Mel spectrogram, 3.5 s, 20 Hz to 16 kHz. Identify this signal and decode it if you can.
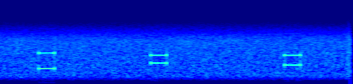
DTMF, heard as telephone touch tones, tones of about 160 ms, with radio hiss and a squelch burst at the end. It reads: 3 0 8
